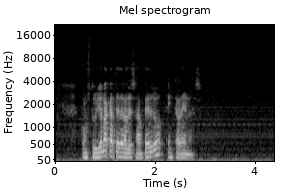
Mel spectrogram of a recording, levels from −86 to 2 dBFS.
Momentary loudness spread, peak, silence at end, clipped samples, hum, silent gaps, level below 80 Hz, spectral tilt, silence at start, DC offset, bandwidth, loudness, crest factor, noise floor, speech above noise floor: 11 LU; -8 dBFS; 1.2 s; under 0.1%; none; none; -50 dBFS; -9 dB/octave; 0.55 s; under 0.1%; 6.4 kHz; -25 LUFS; 20 dB; -55 dBFS; 31 dB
